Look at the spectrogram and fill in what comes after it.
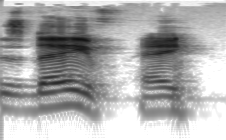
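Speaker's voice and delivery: put-on Southern accent. Game master showing how they voice the NPC, in Dave's southern accent. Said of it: "southern accent".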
